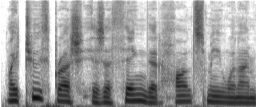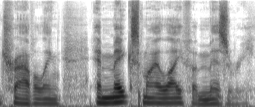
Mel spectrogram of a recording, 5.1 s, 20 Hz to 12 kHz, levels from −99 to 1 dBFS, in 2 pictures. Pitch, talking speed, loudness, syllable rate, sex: 120 Hz, 210 wpm, -18 LUFS, 4.9 syllables/s, male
